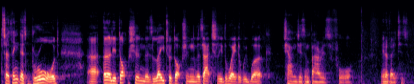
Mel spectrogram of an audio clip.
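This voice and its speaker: Measured man speaking on a panel. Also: fairly low pitch, steady tone, dark tone. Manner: measured, hesitant, with fillers. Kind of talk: panel discussion answer.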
